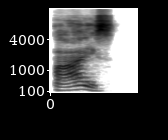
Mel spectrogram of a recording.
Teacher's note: No primeiro caso, pais, a sílaba tônica é pá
